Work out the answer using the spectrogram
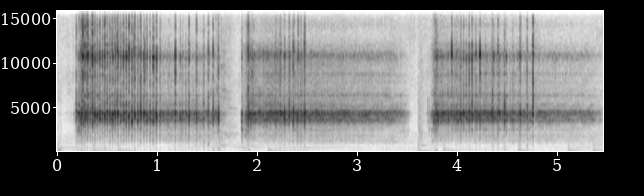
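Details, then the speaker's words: Toyota W56 5-speed manual transmission from a 1986 4Runner (22RE) with input bearing failure and metal shavings: a hand-spun split needle bearing from inside the gear gives a gritty, high-pitched, uneven rasping rattle; worn needle bearing. "all right we got the bearing spacer gear and a needle bearing that looks to be a split bearing that goes inside the gear so this bearing that i thought was bad is definitely bad"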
